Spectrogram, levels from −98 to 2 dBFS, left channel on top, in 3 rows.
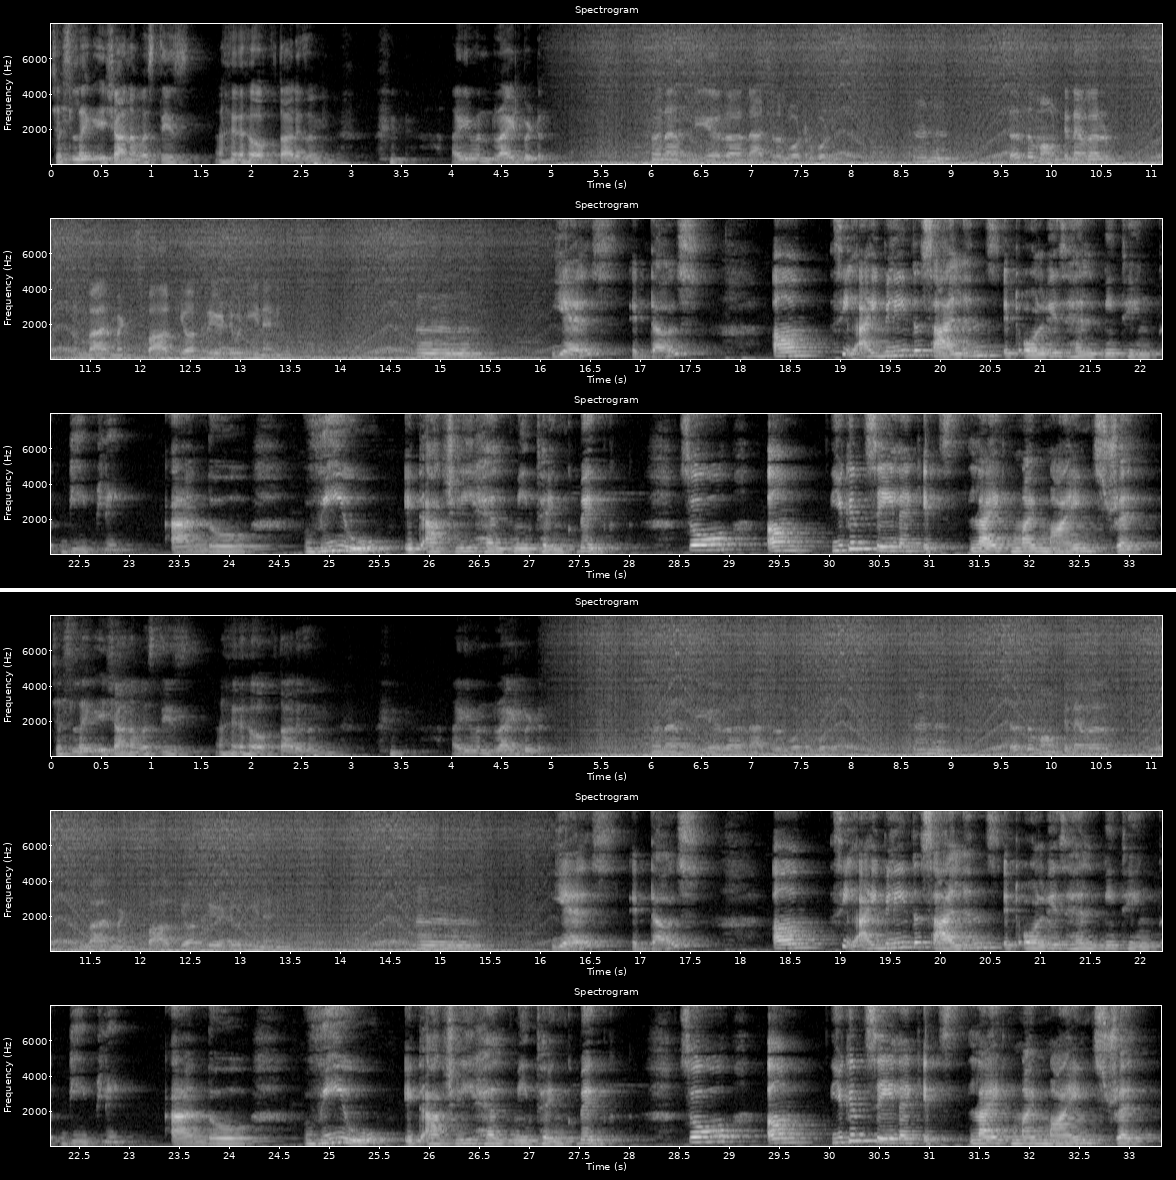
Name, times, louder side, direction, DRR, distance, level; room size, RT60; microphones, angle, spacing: voice 1, 0.0-2.8 3.3-3.6 4.0-5.0 5.9-8.0 9.4-10.7 11.3-13.6 22.6-22.8, left 4 dB, 85° left, 1.0 m, -37 dB
sound 1, 4.9-16.4, equal, 35° right, 3.6 m, -39 dB
voice 2, 8.6-9.1 14.8-15.5 16.1-17.6 17.8-23.0 23.4-27.8 28.2-33.1, left 1 dB, ahead, 1.0 m, -30 dB
12.0 x 9.4 x 5.4 m
head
